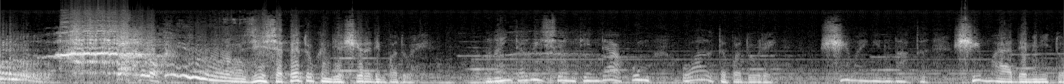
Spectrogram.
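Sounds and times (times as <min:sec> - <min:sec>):
horse neighing: 0:00.0 - 0:02.2, 0:04.8 - 0:06.1
speech: 0:01.5 - 0:10.6.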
